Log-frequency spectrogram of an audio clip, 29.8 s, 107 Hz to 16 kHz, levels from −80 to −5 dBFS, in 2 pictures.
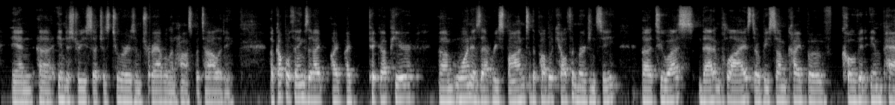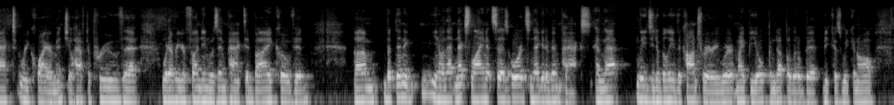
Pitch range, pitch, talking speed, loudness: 110-125 Hz, 120 Hz, 185 wpm, -26 LUFS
